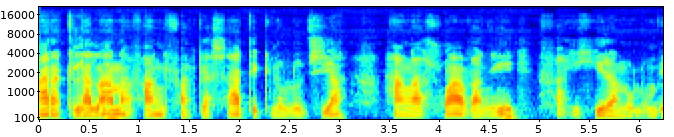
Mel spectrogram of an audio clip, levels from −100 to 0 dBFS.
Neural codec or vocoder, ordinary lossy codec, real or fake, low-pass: none; none; real; 19.8 kHz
